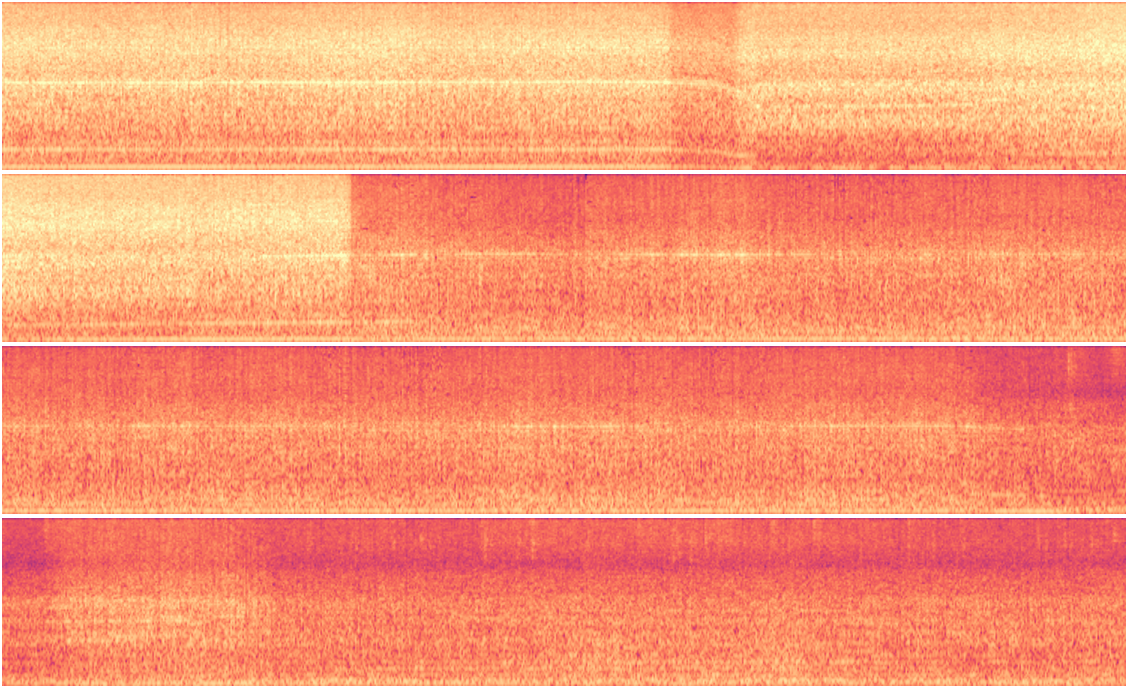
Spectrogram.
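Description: A large bus engine drones steadily.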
